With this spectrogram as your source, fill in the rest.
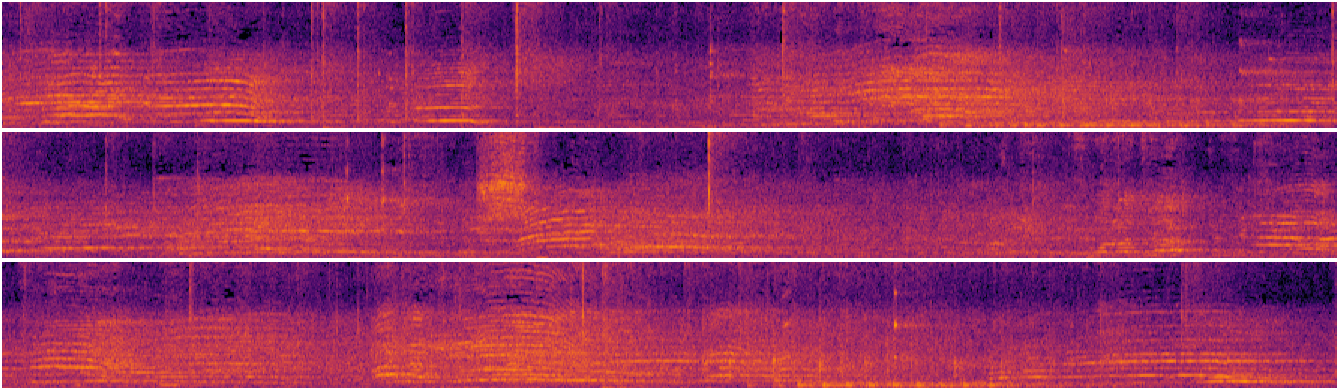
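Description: Many people talk and call out in a large echoing hall.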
